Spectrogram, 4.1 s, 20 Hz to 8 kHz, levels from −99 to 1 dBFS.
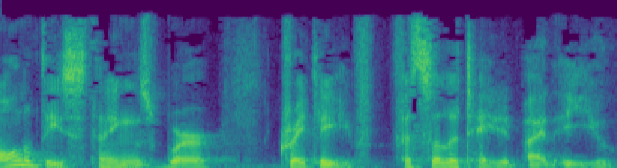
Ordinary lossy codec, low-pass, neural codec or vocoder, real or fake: MP3, 32 kbps; 7.2 kHz; none; real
